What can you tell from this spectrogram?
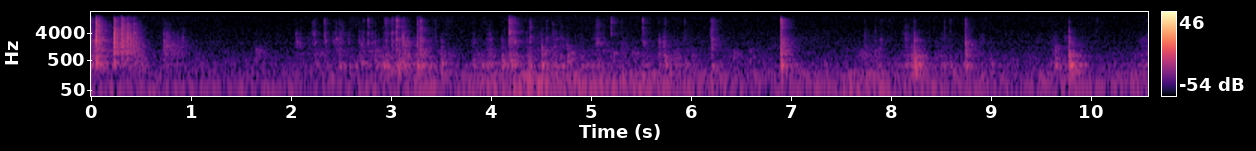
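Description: Small plastic Lego pieces clicking and tapping as they are handled and pressed together, with a cluster of louder clicks at the start, then scattered single clicks and light rattling.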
